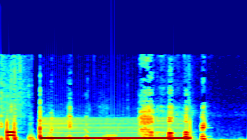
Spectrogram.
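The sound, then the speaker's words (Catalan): Keypad tones of a telephone number being dialed: a short tone, then a long, loud, steady tone lasting about a second and a half, followed by a few more brief tones. “Deixa'm fer una trucada ràpida no, per confirmar més convidats.”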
